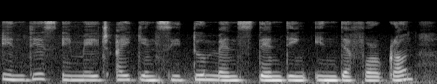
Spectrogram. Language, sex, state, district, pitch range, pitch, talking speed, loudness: English, female, Nagaland, Kohima, 190-210 Hz, 195 Hz, 165 wpm, -14 LUFS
